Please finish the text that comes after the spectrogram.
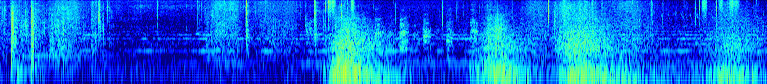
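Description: A dog in a video game pants in several heavy bursts of breath, close and moderately loud, over quiet game ambience.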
